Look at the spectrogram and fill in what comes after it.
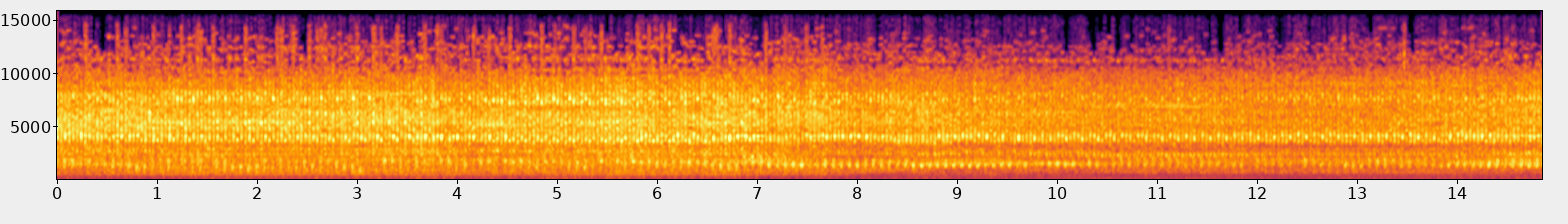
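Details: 2010 Mini Cooper Clubman S (R56) petrol engine, 2.5–3 qt low on oil and then refilled, which cured a metallic cold-start ringing: steady idle with a light regular knock of about three beats a second; timing-chain rattle suspected, rod knock doubted.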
